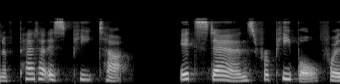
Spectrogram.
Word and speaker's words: PETA: no Peta is not pronounced as Peter the correct pronunciation of PETA is pita it stands for people for the ethical treatment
